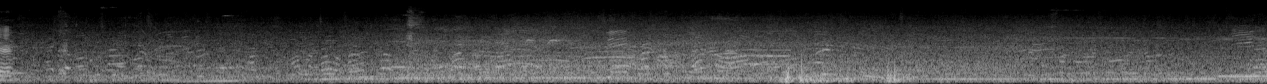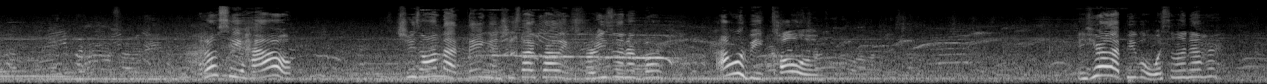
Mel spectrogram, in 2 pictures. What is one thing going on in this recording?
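A large crowd murmurs and chatters outdoors.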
